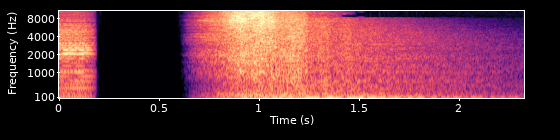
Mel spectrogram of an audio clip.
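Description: Background music cuts off just after the start; after a half-second gap, a whoosh sound effect with a deep rumble swells in and slowly fades away.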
